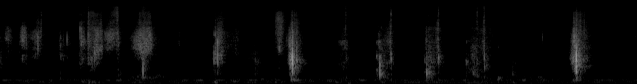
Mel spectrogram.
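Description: Adidas Predator Accuracy GL Pro Hybrid goalkeeper gloves handled and flexed in the hands: a string of short crunching, rubbing sounds from the latex and knit creasing, about a dozen in all. The loudest come about three seconds in and near the end.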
